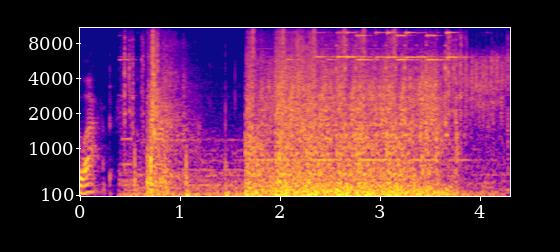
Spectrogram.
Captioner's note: guns firing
